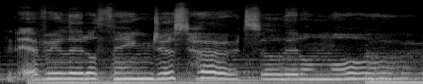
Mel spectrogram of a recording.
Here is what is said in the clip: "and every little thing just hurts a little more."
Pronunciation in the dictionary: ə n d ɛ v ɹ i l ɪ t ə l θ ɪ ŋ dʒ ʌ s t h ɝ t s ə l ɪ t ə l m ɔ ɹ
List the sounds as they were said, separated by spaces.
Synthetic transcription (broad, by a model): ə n ɛ v ɹ i l ɪ t l θ ɪ ŋ dʒ ʌ s t h ɝ t s ə l ɪ t l m ɔ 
